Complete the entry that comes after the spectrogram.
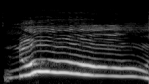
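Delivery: long, high, very loud howl; imitating a desperate man's wail; drawn-out screamed protest; wailed refusal. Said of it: "Sounded just like that".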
